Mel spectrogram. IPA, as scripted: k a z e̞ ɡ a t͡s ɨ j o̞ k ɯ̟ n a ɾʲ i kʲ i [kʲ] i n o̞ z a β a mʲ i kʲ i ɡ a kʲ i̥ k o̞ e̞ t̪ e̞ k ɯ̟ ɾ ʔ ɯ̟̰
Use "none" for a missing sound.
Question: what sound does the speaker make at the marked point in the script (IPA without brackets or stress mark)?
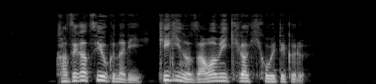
ɡʲ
